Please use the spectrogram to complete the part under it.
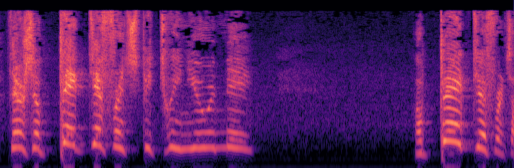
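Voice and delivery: high, insistent imitated protest; upset yell. Overwhelmed son arguing with dad, imitated high-pitched outburst. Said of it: "screaming at me".

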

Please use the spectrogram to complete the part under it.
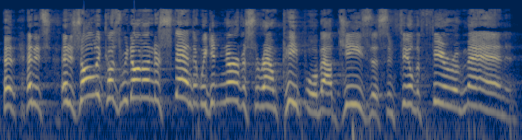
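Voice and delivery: loud, high, urgent preaching; full-force preaching. Real, not acted. Preacher urging congregation past fear of man, full-force preaching.

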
